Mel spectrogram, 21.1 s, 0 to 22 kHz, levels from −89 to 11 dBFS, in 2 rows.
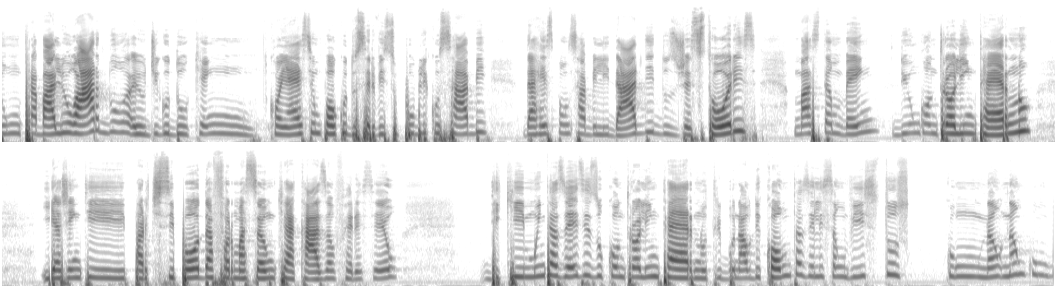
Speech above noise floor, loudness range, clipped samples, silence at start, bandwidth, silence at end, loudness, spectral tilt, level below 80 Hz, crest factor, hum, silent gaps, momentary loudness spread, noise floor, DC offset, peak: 38 dB; 4 LU; under 0.1%; 0 s; 17 kHz; 0.05 s; -30 LUFS; -5.5 dB/octave; -42 dBFS; 24 dB; none; none; 16 LU; -69 dBFS; under 0.1%; -8 dBFS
